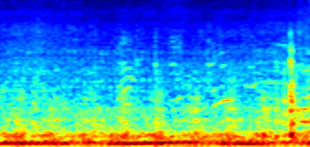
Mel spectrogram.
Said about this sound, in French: Je vais mettre le moteur au point mort.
